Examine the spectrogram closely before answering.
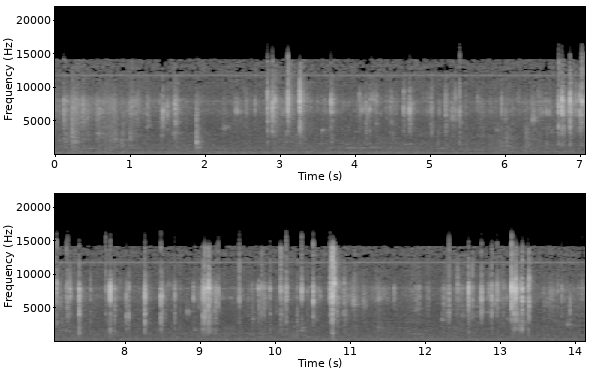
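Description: Irregular light clicks and small plastic taps as a MacBook Pro keyboard top case is handled and its data cable is pushed into the connector on the logic board.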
